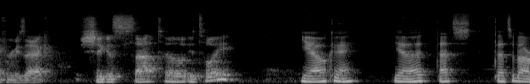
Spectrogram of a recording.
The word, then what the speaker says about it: Shigesato Itoi: Shigesato Itoi?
